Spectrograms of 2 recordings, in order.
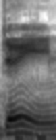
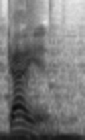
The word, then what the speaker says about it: Gain: to determine the pronunciation however I think the newer k-pop fans think her name is pronounced gain and not what it's supposed to be guy in actually this one's a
